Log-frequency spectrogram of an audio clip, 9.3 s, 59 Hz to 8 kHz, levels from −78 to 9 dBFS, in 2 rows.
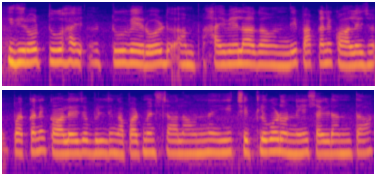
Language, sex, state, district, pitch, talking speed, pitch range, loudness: Telugu, female, Andhra Pradesh, Sri Satya Sai, 215 Hz, 150 wpm, 205-225 Hz, -16 LUFS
